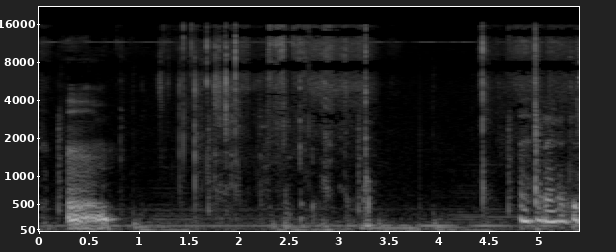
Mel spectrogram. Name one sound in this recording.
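Plastic sleeves rustle and crinkle as a card is slid out of a pocket.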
